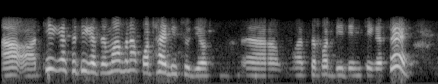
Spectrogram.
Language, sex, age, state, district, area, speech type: Assamese, female, 30-45, Assam, Barpeta, urban, conversation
